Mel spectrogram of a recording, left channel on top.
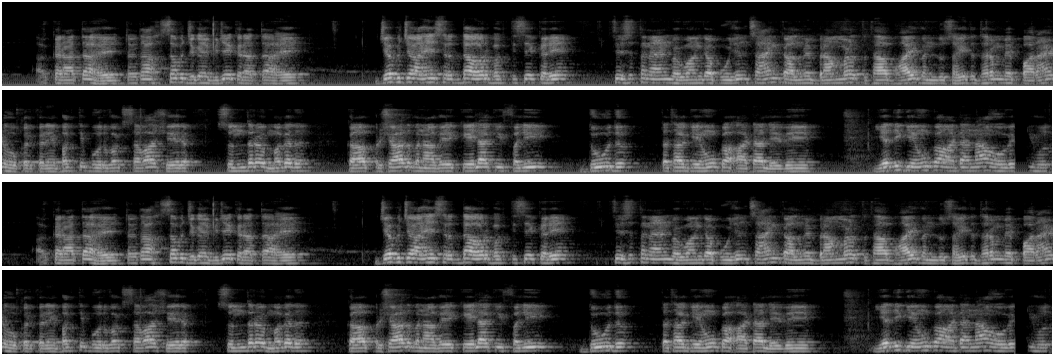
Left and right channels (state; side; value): noise; left; hum, 21 dB below the sound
